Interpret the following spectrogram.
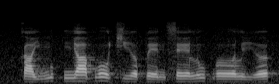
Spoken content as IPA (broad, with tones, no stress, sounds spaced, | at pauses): k a˩˧ j ŋ u˥˨ k̚ ɲ aː˧ b oː˥˨ t͡ɕ i˧˩ ə̯ p eː˧˩ n s eː˧ l u˥˨ b ɤː˧ l i˩˧ ə̯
